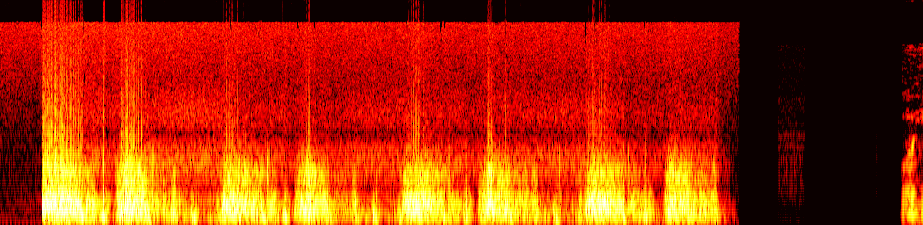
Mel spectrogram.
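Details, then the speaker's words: Bronchial breathing heard by stethoscope in a patient with pneumonia: loud, harsh, hollow breath sounds over consolidated lung. "ακούστε τη βροχικο αναπνοή σε περίπτωση ασθενούς με πνευμονία"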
